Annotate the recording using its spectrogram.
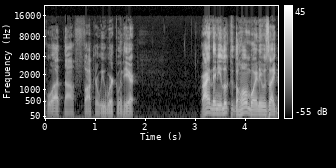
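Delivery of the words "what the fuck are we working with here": exasperated king aside. Retold or imitated. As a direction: lower and softer, muttered in disbelief. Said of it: "Leonidas was like".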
